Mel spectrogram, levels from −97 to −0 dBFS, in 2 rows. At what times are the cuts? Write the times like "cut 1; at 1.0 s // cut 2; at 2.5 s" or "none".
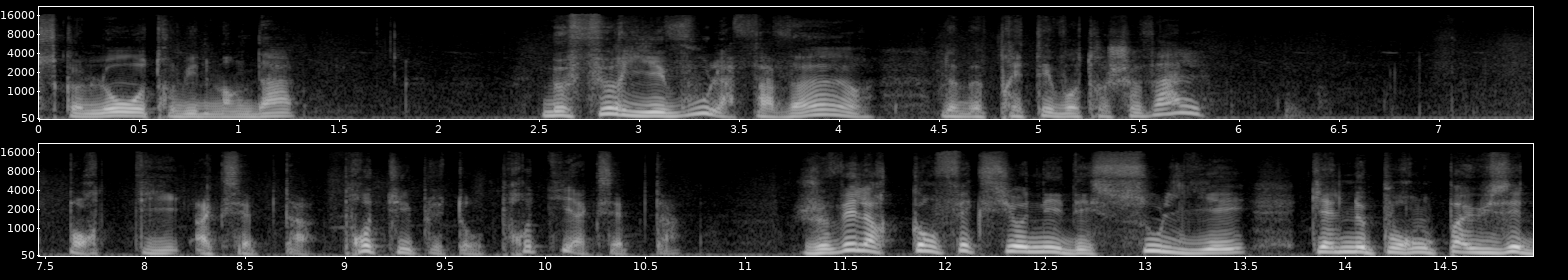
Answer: cut 1; at 8.9 s // cut 2; at 11.1 s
